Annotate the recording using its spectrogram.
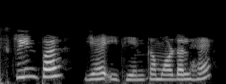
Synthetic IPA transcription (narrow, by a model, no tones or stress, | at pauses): skɾiːnpɐɾ | jɛɦit̪ʰeːnkamɔːɖəlɦɛː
